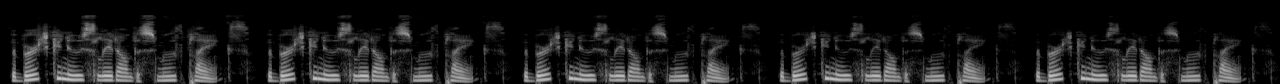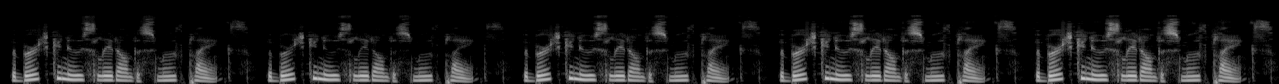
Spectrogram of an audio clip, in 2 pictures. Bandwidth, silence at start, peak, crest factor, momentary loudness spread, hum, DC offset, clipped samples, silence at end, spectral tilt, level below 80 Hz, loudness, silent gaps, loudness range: 10.5 kHz; 0.1 s; -8 dBFS; 16 dB; 11 LU; none; under 0.1%; under 0.1%; 0.1 s; -5.5 dB/octave; -54 dBFS; -25 LUFS; none; 2 LU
